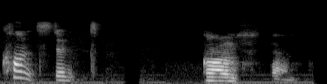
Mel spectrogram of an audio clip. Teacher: has the emphasis on the first syllable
